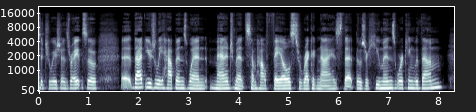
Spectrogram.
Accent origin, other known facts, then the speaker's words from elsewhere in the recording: Belarus; now in New York, United States; my native Belarus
